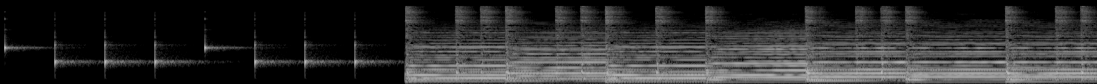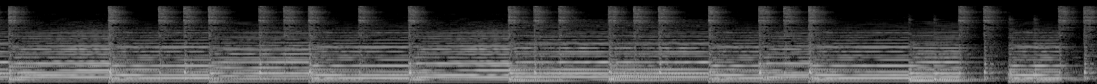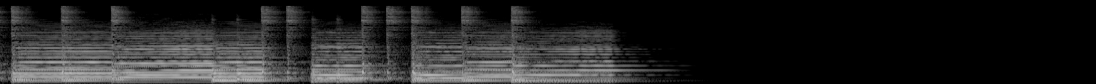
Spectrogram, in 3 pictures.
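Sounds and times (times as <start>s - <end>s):
Old English dance music: 4.1s - 28.1s.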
